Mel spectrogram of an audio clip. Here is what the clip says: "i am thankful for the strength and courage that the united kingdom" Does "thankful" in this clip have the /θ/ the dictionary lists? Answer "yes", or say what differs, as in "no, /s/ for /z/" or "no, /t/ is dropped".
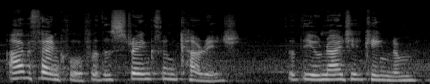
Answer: yes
